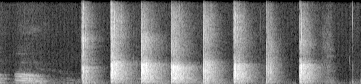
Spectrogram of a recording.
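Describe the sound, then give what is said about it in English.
An audience claps in unison for a Bible scripture reading during a sermon: about eight sharp, loud claps in a steady, even rhythm, following a brief murmur of voice at the start. “So you don't, I mean, you can clap for the Bible.”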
